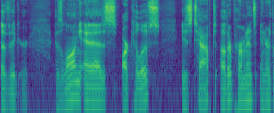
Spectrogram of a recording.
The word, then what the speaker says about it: Archelos: but is very very good is Archelos? Did I say that right? Archelos. – Archelos. I, I, I would say Archelos.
